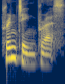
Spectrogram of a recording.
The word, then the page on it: printing press: British English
